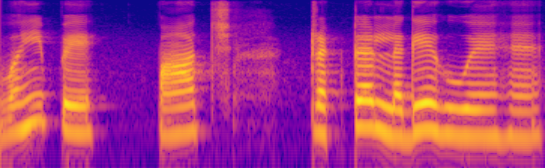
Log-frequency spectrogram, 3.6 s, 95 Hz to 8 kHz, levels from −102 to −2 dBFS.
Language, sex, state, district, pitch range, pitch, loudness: Hindi, female, Jharkhand, Garhwa, 220-260 Hz, 245 Hz, -16 LUFS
